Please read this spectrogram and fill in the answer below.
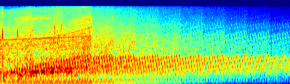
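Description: Psytrance breakdown: a synth sweep rises in pitch over the beat until the drums and bass drop out about a second and a half in. A stepped, rising synth pattern then carries on alone, fading steadily.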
